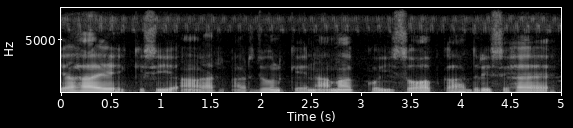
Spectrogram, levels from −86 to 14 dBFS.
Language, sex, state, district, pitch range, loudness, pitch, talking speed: Hindi, male, Jharkhand, Ranchi, 105-110 Hz, -22 LUFS, 110 Hz, 145 wpm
